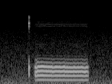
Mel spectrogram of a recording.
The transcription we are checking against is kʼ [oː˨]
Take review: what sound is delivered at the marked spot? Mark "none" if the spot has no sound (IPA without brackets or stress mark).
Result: oː˦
